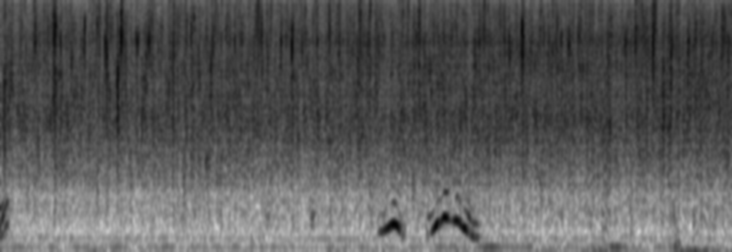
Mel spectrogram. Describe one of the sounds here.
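A young woman chews food close to a microphone.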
